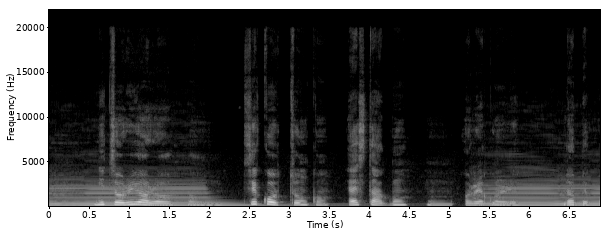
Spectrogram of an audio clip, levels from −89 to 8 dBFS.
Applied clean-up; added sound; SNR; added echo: none; Bowed string instrument; 10 dB; none.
